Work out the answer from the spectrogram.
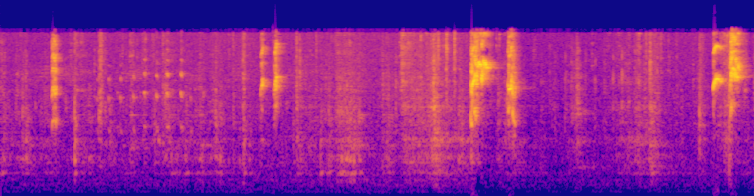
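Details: Pet rosy-faced lovebirds calling readily on a busy day: scattered soft chatter and ticks, then loud, harsh, high chirps in paired bursts near the middle and end, with light town noise beneath.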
